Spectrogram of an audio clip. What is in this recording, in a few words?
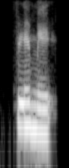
"feme", Indian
